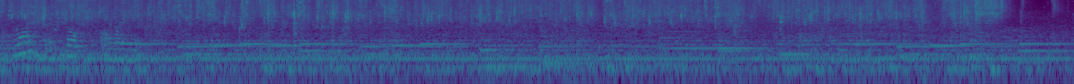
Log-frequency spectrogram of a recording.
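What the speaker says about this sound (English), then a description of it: "After that, wash the soap away." Tap water runs steadily into a sink as soap is rinsed off hands, a continuous close splashing flow with a soft voice speaking over it.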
